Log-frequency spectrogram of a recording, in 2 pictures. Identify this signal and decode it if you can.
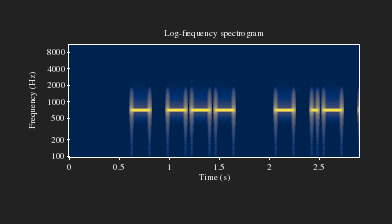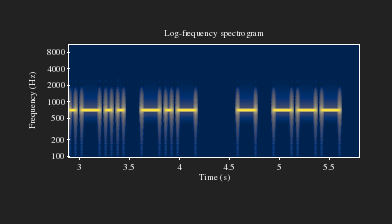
Morse code, heard as a keyed tone, about 20 wpm, 700 Hz. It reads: TO TALK TO
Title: Sets of 4 Words 20wpm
